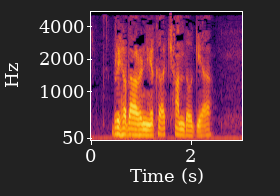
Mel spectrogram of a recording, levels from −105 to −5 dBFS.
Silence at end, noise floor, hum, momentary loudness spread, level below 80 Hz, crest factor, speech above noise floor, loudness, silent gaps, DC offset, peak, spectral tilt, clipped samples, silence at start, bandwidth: 0.65 s; -48 dBFS; none; 12 LU; -50 dBFS; 18 dB; 30 dB; -19 LUFS; none; under 0.1%; -2 dBFS; -9.5 dB/octave; under 0.1%; 0.4 s; 5.4 kHz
